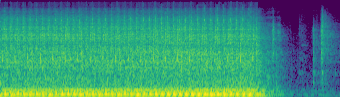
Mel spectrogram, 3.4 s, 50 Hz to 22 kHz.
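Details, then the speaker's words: BMW R1150RS after severe overheating crank-no-start, with new Hall effect sensor set to baseline (not yet timed), new spark plugs, cleaned air filter, new alternator belt; boxer twin fires right up, even low pulse about four beats a second, then shut off; normal start and idle. "Let's see if it runs. So my guess, it'll fire right up. Boom."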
